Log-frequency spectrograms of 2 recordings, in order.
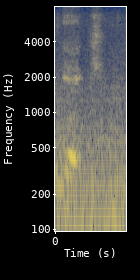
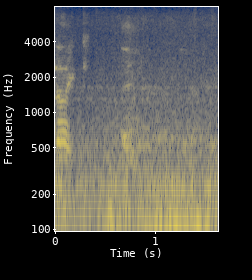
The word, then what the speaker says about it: Icke: I like the way you pronounced his last name. Ick. His name's David Icke.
